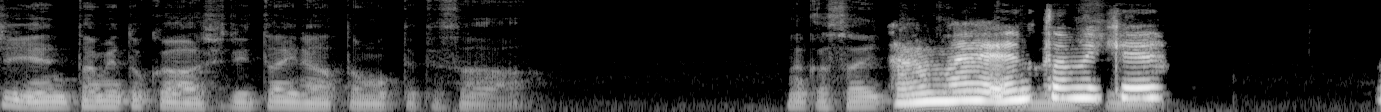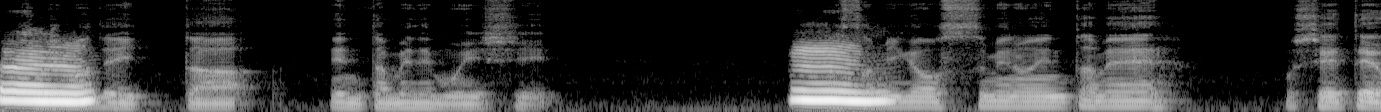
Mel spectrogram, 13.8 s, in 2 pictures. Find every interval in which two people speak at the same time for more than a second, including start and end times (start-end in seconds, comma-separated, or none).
4.5-5.8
